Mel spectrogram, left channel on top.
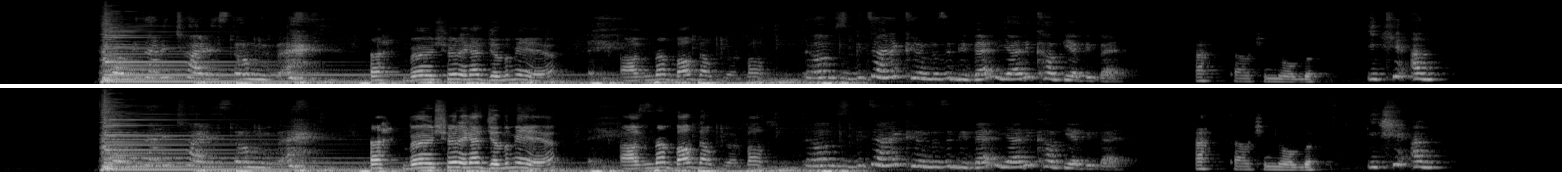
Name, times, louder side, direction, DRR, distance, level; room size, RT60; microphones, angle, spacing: voice 1, 1.0-3.3 5.9-6.2 8.0-11.2 13.7-14.3, left 2 dB, 35° left, 1.3 m, -31 dB
Acoustic guitar / Strum, 1.0-7.0, equal, 25° right, 2.3 m, -31 dB
sound 1, 1.9-8.7, equal, ahead, 0.8 m, -28 dB
voice 2, 3.7-5.6 6.2-7.7 12.0-12.1 12.3-13.2 13.8-13.9, right 5 dB, 75° right, 0.4 m, -27 dB
10.5 x 4.4 x 3.8 m
head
